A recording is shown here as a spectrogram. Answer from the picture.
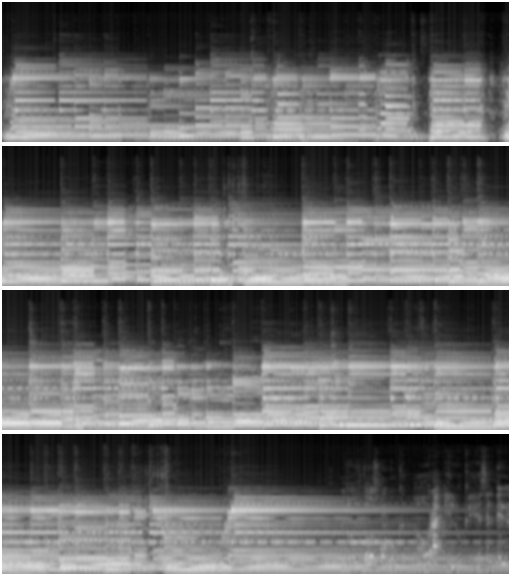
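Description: Custom electric guitar with humbucker pickups played through a Mesa/Boogie combo amp, tried out for its tone: ringing chords and single-note lines. There are two brief breaks about six and seven seconds in, and the playing tapers off near the end.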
